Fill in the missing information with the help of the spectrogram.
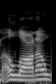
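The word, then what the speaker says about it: Ilana: Alana walking down the street and realizing that her name rhymes with Madonna and Rihanna.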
